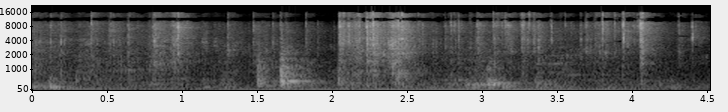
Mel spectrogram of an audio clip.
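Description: Cardboard packaging being handled and pulled apart by hand: a small box and its inner tray sliding, scraping and clicking, with a louder rustle about two seconds in.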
